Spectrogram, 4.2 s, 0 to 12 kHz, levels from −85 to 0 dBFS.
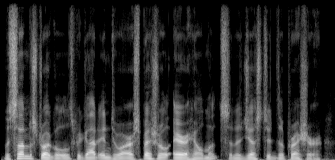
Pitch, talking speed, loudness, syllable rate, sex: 100 Hz, 200 wpm, -19 LUFS, 5.6 syllables/s, male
